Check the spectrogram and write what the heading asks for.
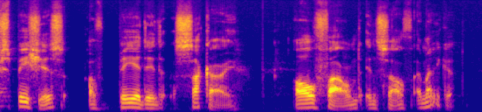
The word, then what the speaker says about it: saki: One of 5 species of bearded sakai, all found in South America. You pronounce it as Sakai. Sakai, I think so. Sakai. Could be. Not Saki. Sakai. Uta Hicks Bearded Sakai.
